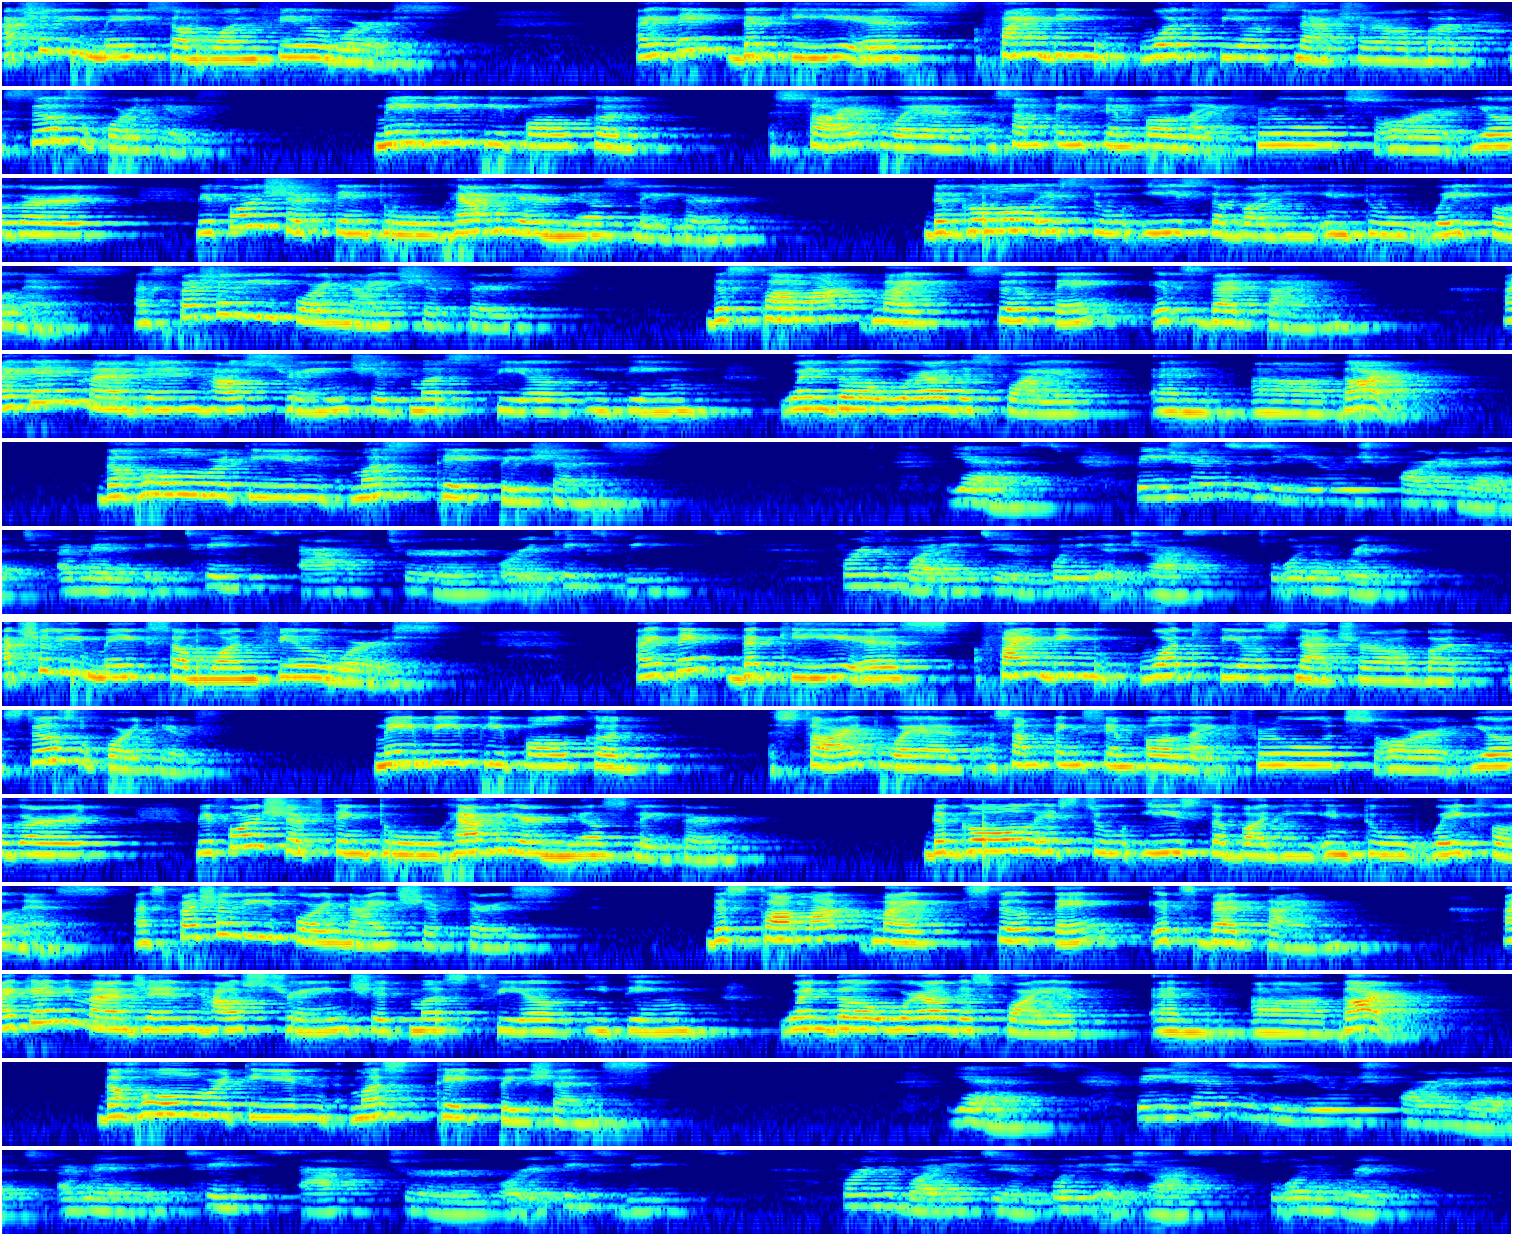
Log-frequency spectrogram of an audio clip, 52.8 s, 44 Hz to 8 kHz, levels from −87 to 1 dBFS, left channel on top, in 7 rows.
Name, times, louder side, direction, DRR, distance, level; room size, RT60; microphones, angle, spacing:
voice 1, 0.0-2.2 3.2-4.7 5.0-8.5 9.4-10.7 11.4-15.5 16.1-18.8 19.7-25.4 26.2-29.4 30.2-33.7 34.1-35.6 35.9-37.2 38.2-40.9, right 2 dB, 35° right, 3 dB, 2.2 m, -29 dB
voice 2, 42.2-42.9 43.1-46.5 46.8-47.0 47.3-48.6 49.5-51.3 51.6-52.2, equal, 45° left, 0 dB, 5.5 m, -39 dB
13.5 x 11.5 x 3.6 m, 0.66 s
head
